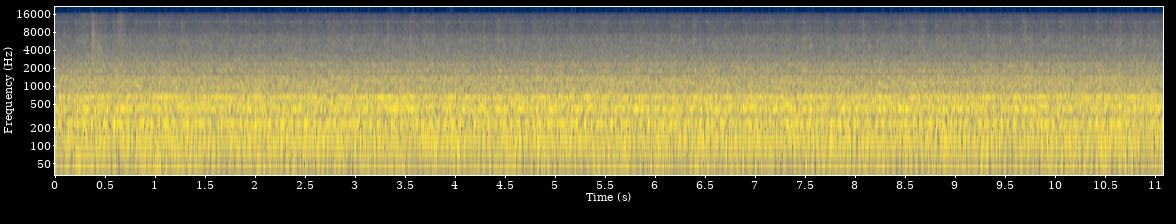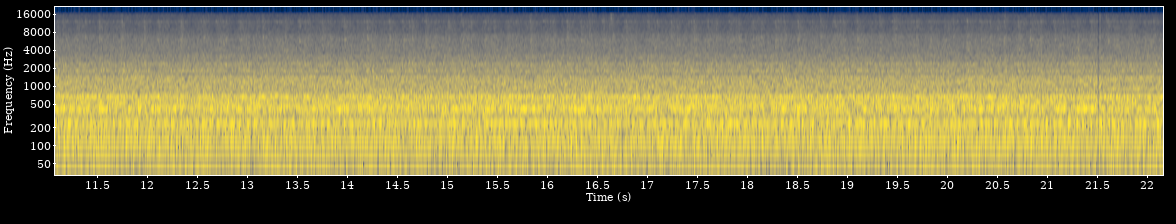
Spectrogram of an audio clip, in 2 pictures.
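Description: Bathroom ceiling light-and-fan combo unit running: a steady hum with several held tones over an even rush of air.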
